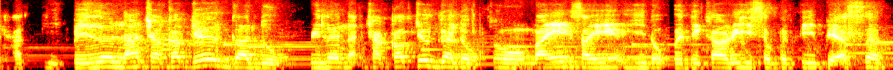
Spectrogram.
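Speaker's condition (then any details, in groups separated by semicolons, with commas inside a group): Cerebral palsy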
